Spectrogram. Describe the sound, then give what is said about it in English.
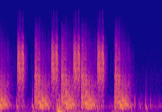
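A gun is reloaded in a video game, heard as a quick series of sharp mechanical clacks and dull thuds in an even rhythm with no voices over it. “You can reload your gun by pressing it. Enter, like that.”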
